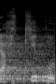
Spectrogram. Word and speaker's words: Arquipo: Digam a Arquipo, é Arquipo mesmo, a prosódia, não é a pronúncia.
